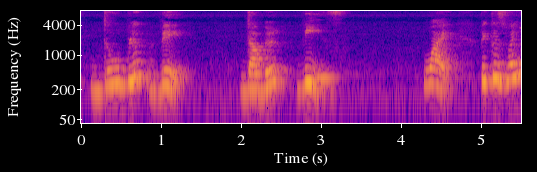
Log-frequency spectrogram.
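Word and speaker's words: double vé: now this is interesting in english it's called double u break it double you because it has two u's it looks like two u's but in french it's double v double these why because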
